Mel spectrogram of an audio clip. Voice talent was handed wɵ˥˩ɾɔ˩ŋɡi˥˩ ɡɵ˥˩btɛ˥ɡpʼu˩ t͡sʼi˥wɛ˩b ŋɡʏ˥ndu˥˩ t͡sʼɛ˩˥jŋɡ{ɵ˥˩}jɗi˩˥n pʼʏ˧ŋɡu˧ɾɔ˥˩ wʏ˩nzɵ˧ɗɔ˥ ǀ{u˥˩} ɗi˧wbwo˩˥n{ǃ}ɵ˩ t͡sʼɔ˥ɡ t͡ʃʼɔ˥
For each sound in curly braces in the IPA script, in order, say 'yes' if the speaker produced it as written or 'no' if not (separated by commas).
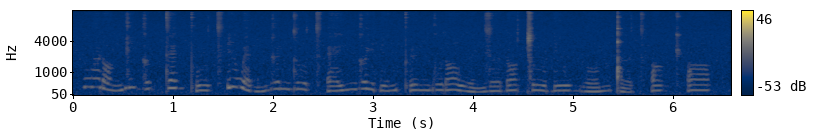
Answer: yes, yes, yes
